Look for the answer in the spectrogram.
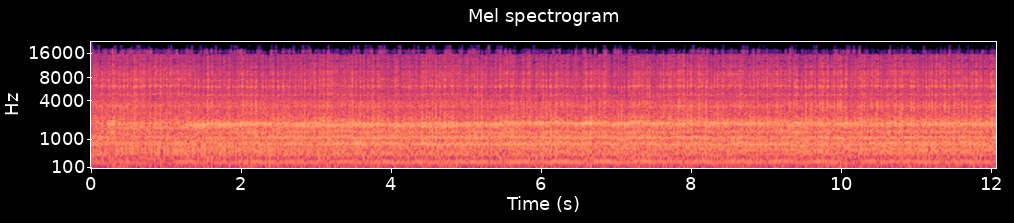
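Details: New OS 40 FSR model engine, second tank of break-in: steady piercing high-pitched scream holding one pitch, revving higher than wanted; high and low speed needle mixture still needs adjusting.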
